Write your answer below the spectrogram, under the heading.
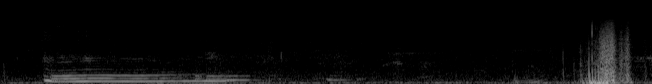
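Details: Playing beagle puppies inside a small room; one gives a steady, low, drawn-out whine lasting nearly two seconds and ending in a slight upward step, with a sharp bump and rustling toward the end.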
